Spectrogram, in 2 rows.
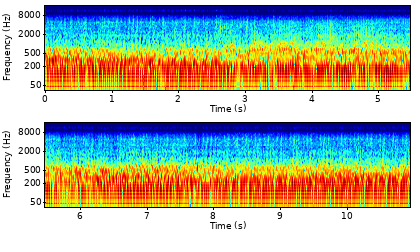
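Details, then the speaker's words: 1973 Honda CB350G twin after Mikuni VM28 carb kit install: steady, full, even idle with no misfire or stumble; sounds pretty good, only fine carb adjustment needed once fuel came through. "sounds pretty good sounds pretty good let's hit it again i need to tweak it a little bit but now that we've got fuel to it take a little while to get some fuel to it"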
